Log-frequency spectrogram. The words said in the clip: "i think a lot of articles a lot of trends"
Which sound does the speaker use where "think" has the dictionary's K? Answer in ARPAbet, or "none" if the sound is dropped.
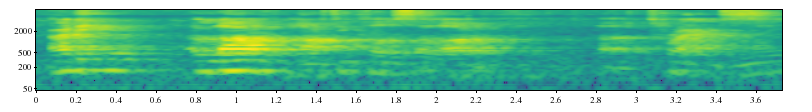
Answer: none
